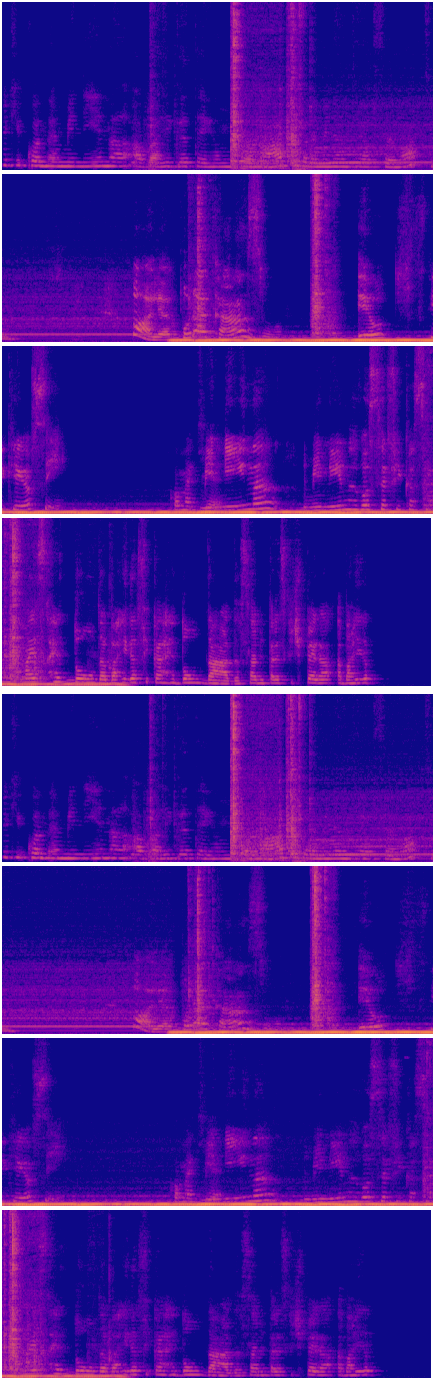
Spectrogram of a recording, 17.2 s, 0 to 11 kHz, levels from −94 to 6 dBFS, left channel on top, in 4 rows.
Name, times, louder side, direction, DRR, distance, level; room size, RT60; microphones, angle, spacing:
voice 1, 0.0-4.4 10.3-10.8, left 1 dB, 15° left, 1.1 m, -50 dB
sound 1, 1.3-1.7 2.3-7.0 7.4-7.9 9.9-10.2 10.5-10.6 11.0-12.2 12.8-14.0, right 3 dB, 25° right, 0.9 m, -46 dB
voice 2, 5.0-7.1 7.9-9.3 10.6-16.6, left 4 dB, 60° left, 0.5 m, -47 dB
sound 2, 6.0-14.2, right 2 dB, 60° right, 0.4 m, -30 dB
4.6 x 3.0 x 3.3 m
head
